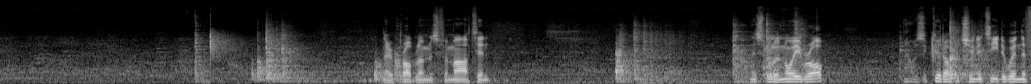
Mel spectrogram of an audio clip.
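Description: A cue strikes a pool ball with a sharp click.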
